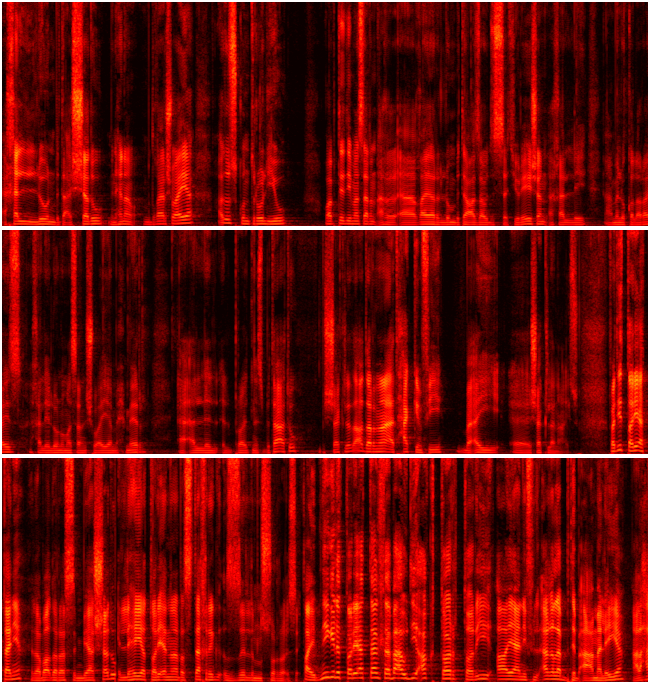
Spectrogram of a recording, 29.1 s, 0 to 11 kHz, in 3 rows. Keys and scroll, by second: 3.8 ctrl+u.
